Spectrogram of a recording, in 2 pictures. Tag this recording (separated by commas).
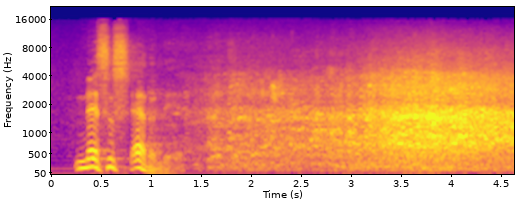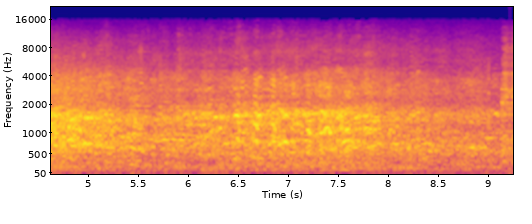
Speech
